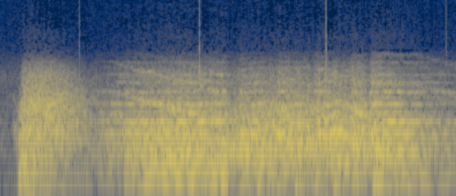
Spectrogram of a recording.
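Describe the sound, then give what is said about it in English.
A bomb explosion sound effect from a radio drama: a sudden loud, broad blast that swells into a long, sustained rumbling roar, tapering slightly at the end, with no voices. “Look out, Commander. He's throwing a bomb.”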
